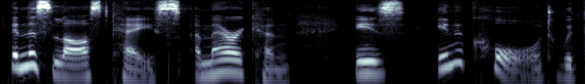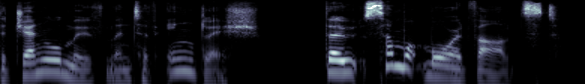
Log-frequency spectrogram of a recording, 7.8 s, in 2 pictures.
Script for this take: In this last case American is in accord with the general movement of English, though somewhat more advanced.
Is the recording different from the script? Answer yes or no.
no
